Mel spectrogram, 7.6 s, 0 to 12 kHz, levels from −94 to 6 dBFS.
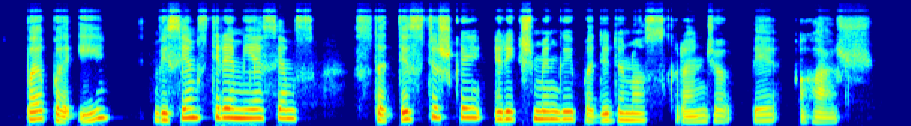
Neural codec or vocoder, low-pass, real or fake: none; 10.8 kHz; real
